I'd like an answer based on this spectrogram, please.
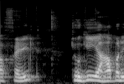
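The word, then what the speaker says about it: veld: मतलब होता है फील्ड लेकिन इसको प्रोनाउंस किया जाता है फेल्ट ठीक है इसको वेल्ड नहीं बोलते मैंने आपको ऊपर से बोला कि इसको वेल्ड वेल्ड बोलते हैं वेल्ड नहीं है this is known as felt ठीक है मैं जानबूझ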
